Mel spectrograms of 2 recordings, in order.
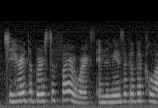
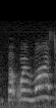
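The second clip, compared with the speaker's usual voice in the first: wailing rabbit; 6 semitones higher, slower than usual. A narrator's reading. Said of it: "wailed the floppy-eared rabbit".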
